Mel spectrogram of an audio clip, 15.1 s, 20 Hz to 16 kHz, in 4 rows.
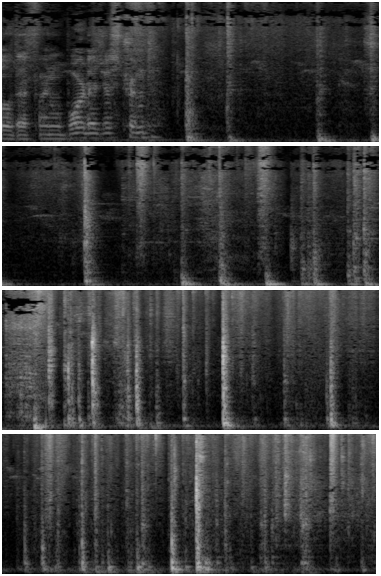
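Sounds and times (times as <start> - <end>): knocks on wooden board: 6.8 - 10.1.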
